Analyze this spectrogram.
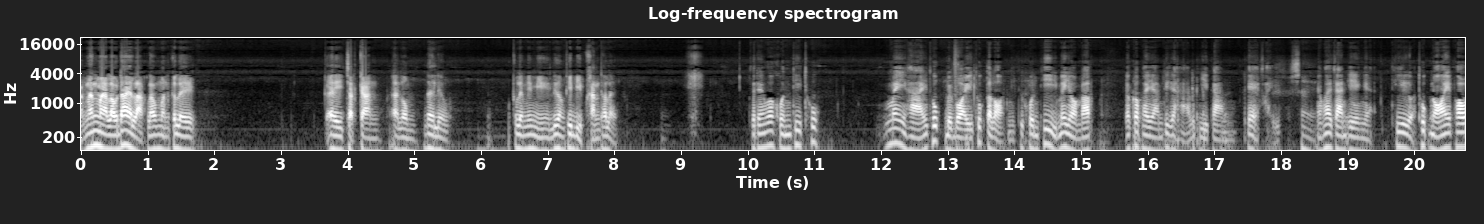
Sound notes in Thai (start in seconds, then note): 9.0 เสียงสูดหายใจ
